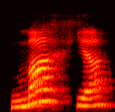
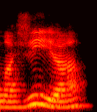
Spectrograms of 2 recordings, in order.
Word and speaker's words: magia: Por ejemplo, policía, alergia, magia y no magía, alergia y no alergía, ¿sí? Policía y no policia.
